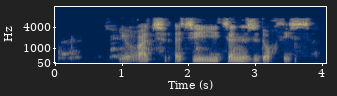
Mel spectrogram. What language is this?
Kabyle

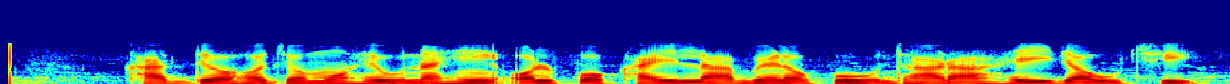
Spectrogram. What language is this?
Odia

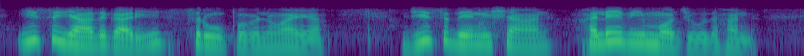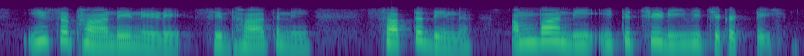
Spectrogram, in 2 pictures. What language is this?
Punjabi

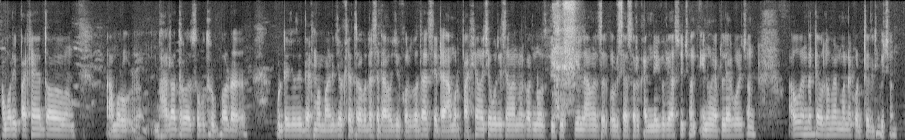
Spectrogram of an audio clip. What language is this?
Odia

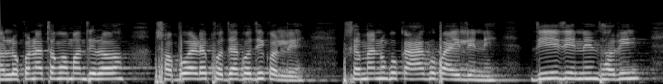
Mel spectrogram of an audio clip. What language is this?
Odia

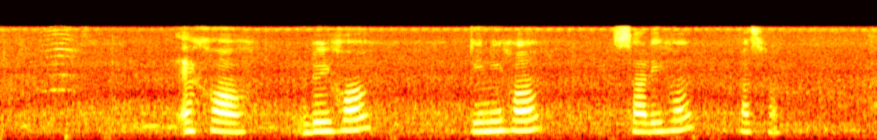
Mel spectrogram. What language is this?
Assamese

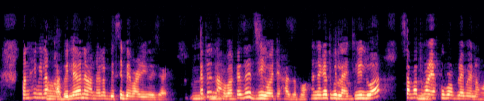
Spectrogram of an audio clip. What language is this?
Assamese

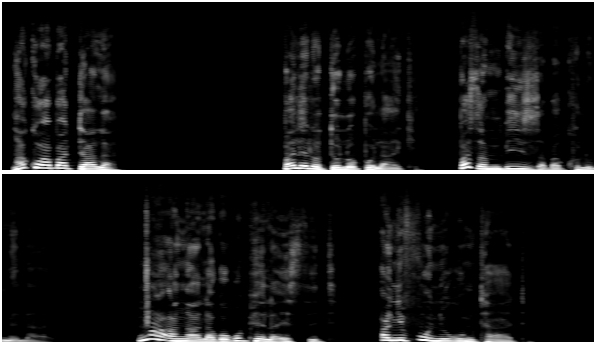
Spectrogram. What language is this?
North Ndebele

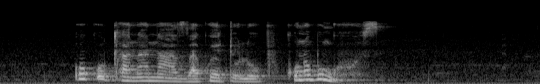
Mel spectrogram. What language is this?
Xhosa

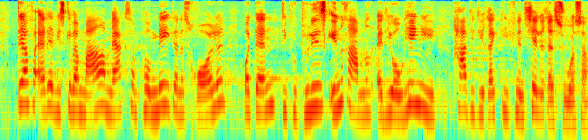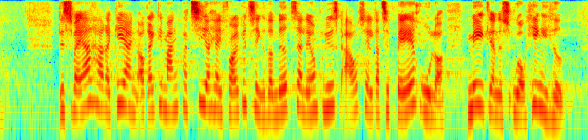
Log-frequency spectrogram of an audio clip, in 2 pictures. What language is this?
Danish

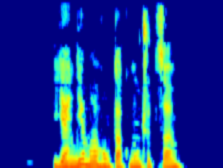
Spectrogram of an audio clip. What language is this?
Belarusian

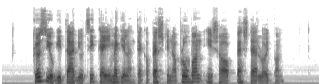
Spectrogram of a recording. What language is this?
Hungarian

